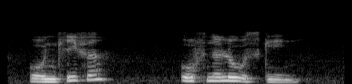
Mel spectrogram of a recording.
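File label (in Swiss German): "angriffe", Alsatian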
